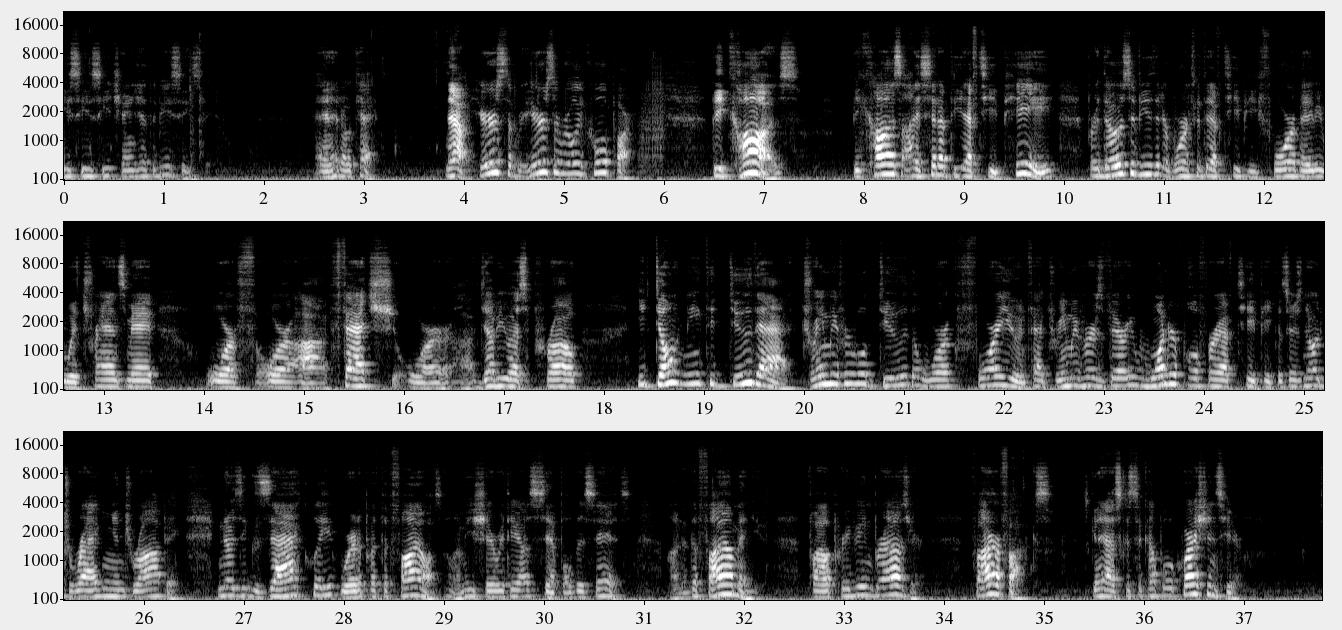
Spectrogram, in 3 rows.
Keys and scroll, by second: 1.1 b, 4.6 super+s.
